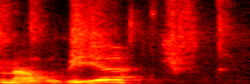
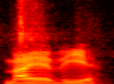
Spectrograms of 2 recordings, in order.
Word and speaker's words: Maivia: Malvia? Maivia.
